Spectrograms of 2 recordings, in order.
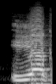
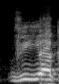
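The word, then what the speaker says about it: إياك: روایات میں ہے کہ ایک صحابی ایاک نعبد و ایاک نستعین پڑھتا ہے، دوسرا صحابی اپنے قبیلے کے لہجے میں ویاک نعبد و ویاک نستعین پڑھتا ہے کہ اس کے قبیلے کے لوگ عام طور پر الف کو واو سے بدل دیتے ہیں۔ ایک تیسرے قبیلے کا آدمی الف کو ہے سے بدلتا ہے، ہیاک نعبد و ہیاک نستعین۔ یہ ہمارے سلف صالح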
